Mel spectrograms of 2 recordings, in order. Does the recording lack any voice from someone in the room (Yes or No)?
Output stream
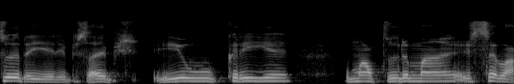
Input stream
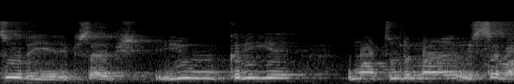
Yes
